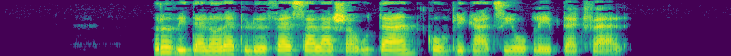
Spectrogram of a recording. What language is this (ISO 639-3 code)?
hun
